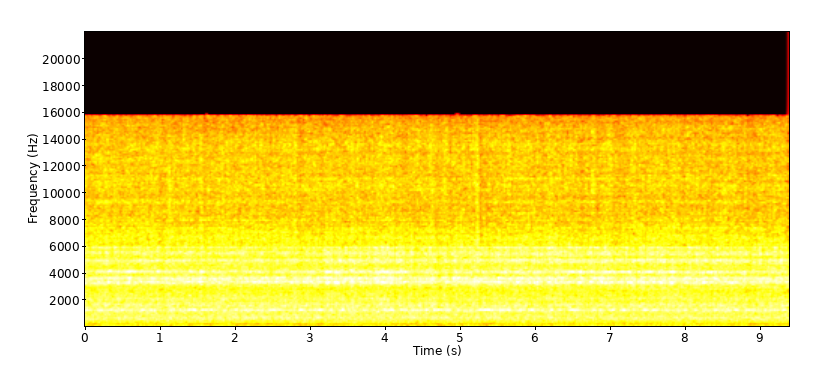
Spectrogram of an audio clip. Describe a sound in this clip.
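Liquid glugs and splashes as it pours steadily from a plastic jug.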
